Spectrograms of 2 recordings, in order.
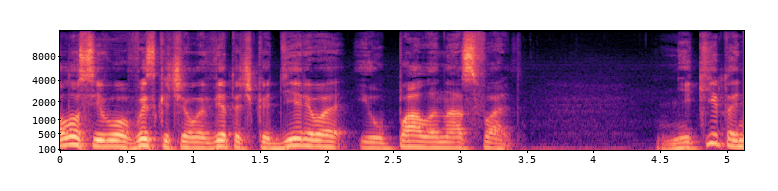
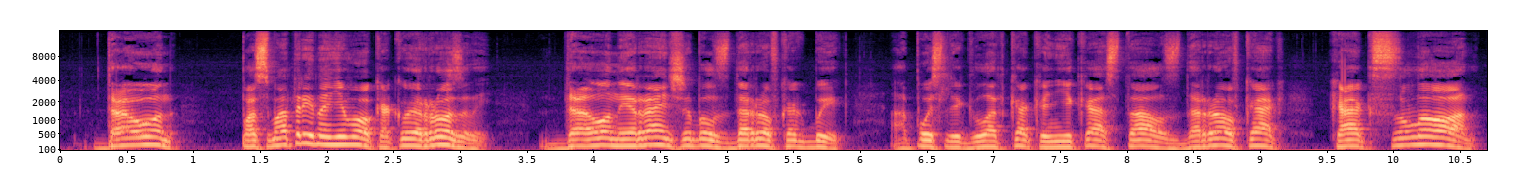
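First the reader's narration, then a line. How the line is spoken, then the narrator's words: Shaking laughter. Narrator (Russian): Филька опять затрясся в хохоте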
